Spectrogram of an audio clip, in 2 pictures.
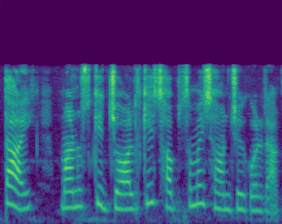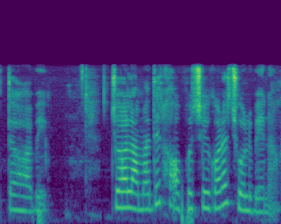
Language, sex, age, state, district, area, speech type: Bengali, female, 18-30, West Bengal, Bankura, urban, spontaneous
